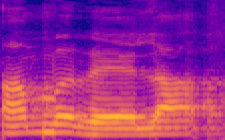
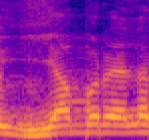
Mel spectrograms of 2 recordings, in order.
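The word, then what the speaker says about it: umbrella: एन अम्ब्रेला, इसको यम्ब्रेला नहीं पढ़ेंगे, यू लिखा है तो यू नहीं पढ़ा जाएगा।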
